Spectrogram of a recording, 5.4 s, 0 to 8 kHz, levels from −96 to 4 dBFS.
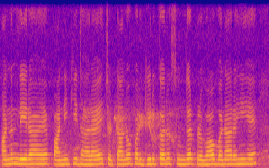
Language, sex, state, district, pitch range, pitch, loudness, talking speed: Hindi, female, Gujarat, Valsad, 210-225 Hz, 220 Hz, -14 LUFS, 165 wpm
